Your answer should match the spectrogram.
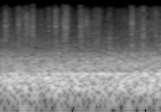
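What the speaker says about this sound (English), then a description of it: "just hear some hail." Hail falls during a storm, a dense, steady clatter of small ice pellets hitting surfaces, loud and close throughout without pause or voices.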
